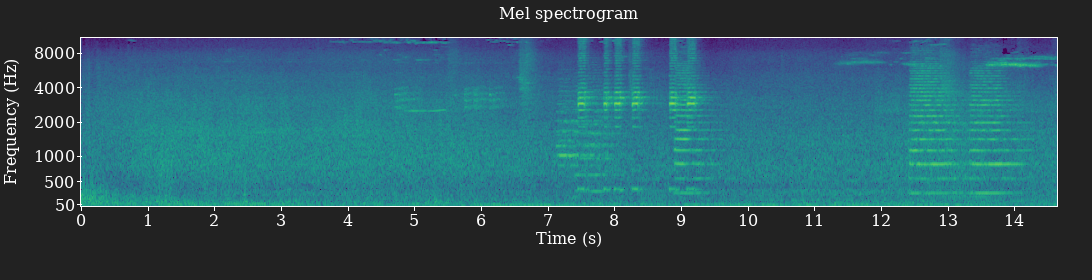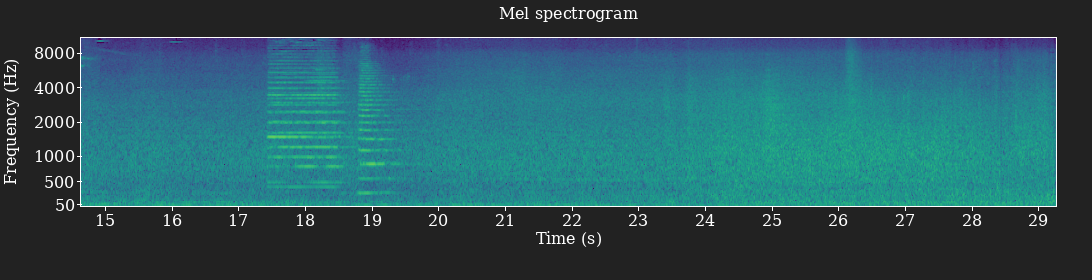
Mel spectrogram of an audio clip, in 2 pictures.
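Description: A horn sounding in blasts: two short toots about eight seconds in, a longer one about thirteen seconds in and another about eighteen seconds in, over a steady low rumble.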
